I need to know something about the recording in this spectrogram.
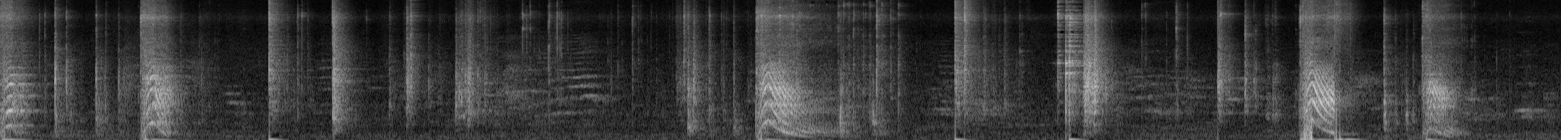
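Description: An air impact wrench whirs and rattles in short bursts.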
